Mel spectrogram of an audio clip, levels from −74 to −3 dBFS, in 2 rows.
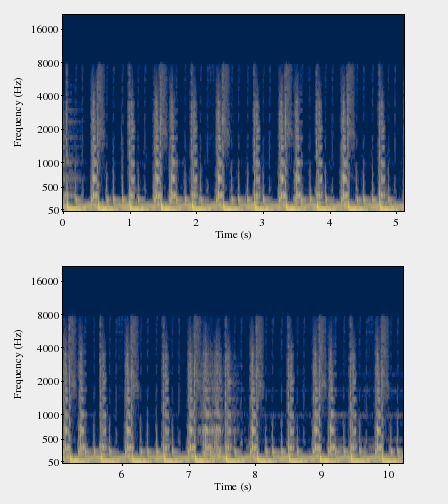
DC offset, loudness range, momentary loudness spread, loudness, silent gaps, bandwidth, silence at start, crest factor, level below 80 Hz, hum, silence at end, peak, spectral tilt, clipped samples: under 0.1%; 0 LU; 2 LU; -22 LUFS; none; 8 kHz; 0 s; 12 dB; -20 dBFS; none; 0 s; -6 dBFS; -6.5 dB/octave; under 0.1%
